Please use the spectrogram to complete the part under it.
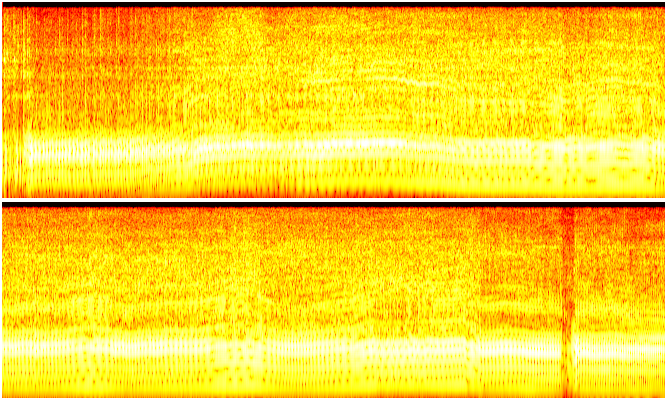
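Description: A saw runs with a continuous, loud buzzing drone whose pitch wavers up and down. It keeps going for the whole clip and dips briefly near the end.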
